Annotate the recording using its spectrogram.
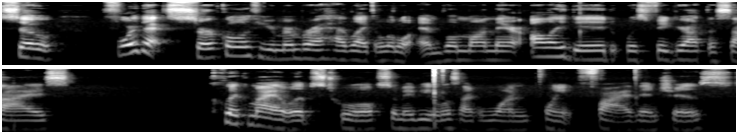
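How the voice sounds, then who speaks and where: A woman with a plain, everyday voice and ordinary pitch variation. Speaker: designer teaching laser-cut design. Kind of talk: screen-recorded tutorial. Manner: casual, conversational.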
